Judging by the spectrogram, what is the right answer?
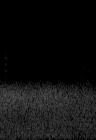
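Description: Open water washing past a boat during a sea crossing in the game EverQuest, a steady, soft wash of waves and wind with no distinct splashes or talk.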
